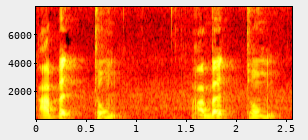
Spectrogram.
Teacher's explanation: اب عبدتم میں دال کو جزم ہے لیکن اس کے بعد تا کو شدہ آ گیا، تو دال پوری طرح سے تا کے اندر وہ ضم ہو جائے گا، تو لہٰذا دال کا ساؤنڈ نہیں آئے گا وہاں پر، عبدتم نہیں پڑھنا ہے، عبدتم، عبدتم۔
